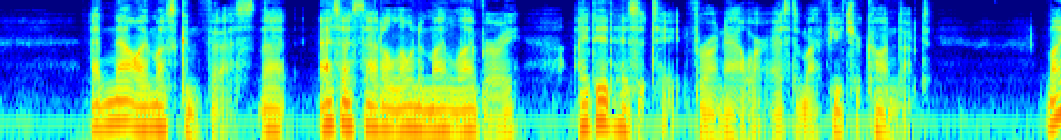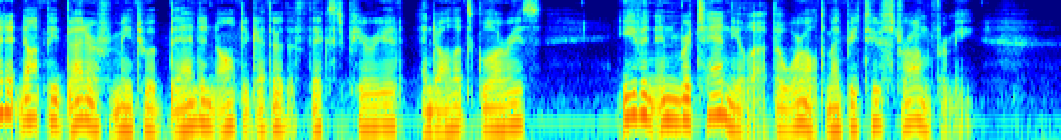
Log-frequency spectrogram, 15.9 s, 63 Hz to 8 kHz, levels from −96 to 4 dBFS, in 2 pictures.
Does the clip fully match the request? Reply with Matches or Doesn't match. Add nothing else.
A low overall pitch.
Matches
